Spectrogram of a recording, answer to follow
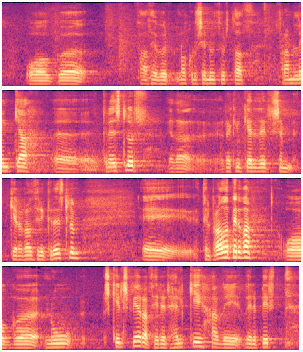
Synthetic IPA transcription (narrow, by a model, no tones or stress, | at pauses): ɔɣ | θaðhɛvʏɾnɔhkɾʏmsɛnʏmθʏr̥t̪aðfɾamlejɲca | kɾeðst̪lʏɾ̥ | ɛða̰rɛklʏcɛɾðɪɾ̥sɛmcɛːɾaɾaːwfɪɾɪɾkɾeðst̪lʏm | t̪ʰɪlpɾaːwðapɪɾðaɔɣnu | scɪlsmjɛɾaðfɪɾɪɾ̥ɦɛlcɪhavɪvɛːɾɪpɪr̥t̪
